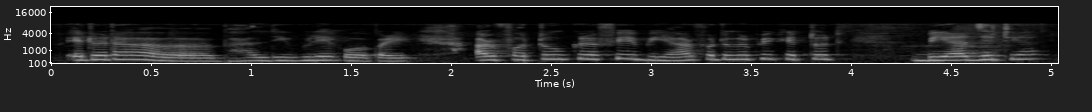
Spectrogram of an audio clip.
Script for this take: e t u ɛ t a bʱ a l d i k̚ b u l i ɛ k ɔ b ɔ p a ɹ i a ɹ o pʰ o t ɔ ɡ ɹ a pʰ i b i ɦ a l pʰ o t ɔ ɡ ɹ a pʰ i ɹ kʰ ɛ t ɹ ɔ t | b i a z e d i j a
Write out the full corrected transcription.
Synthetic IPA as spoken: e t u ɛ t a bʱ a l d i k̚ b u l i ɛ k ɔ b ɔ p a ɹ i a ɹ u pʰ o t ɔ ɡ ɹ a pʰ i b i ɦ a ɹ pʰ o t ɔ ɡ ɹ a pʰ i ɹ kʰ ɛ t ɹ ɔ t | b i a z e t i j a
